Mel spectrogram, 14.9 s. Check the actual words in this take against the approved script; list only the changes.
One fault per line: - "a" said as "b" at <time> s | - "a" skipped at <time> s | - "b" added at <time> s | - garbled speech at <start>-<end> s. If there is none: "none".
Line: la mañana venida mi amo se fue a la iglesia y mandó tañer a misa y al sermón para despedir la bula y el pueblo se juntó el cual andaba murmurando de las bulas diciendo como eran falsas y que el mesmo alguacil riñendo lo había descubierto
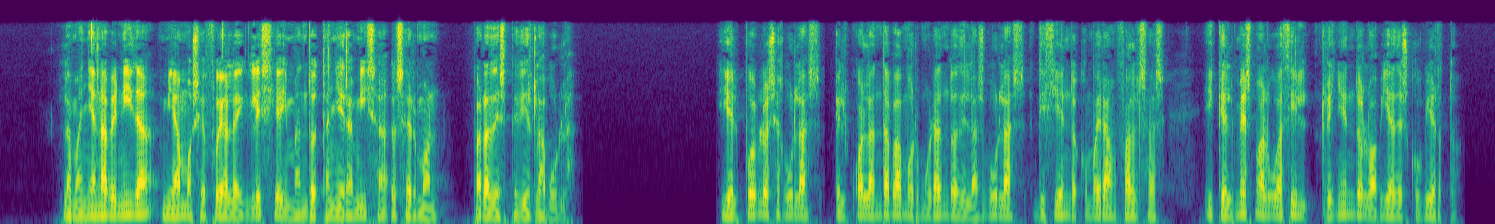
- "y" skipped at 3.9 s
- "juntó" said as "bulas" at 7.8 s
